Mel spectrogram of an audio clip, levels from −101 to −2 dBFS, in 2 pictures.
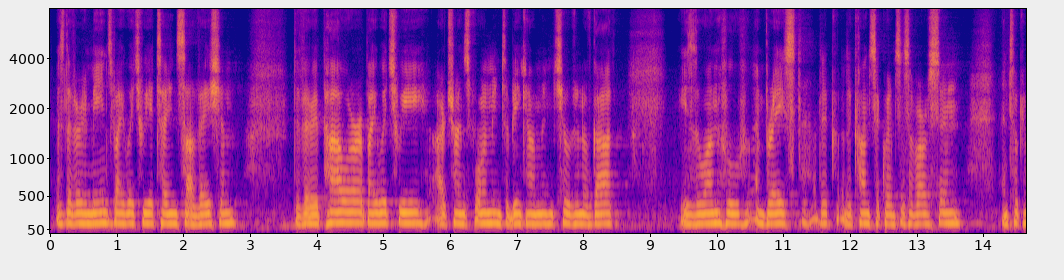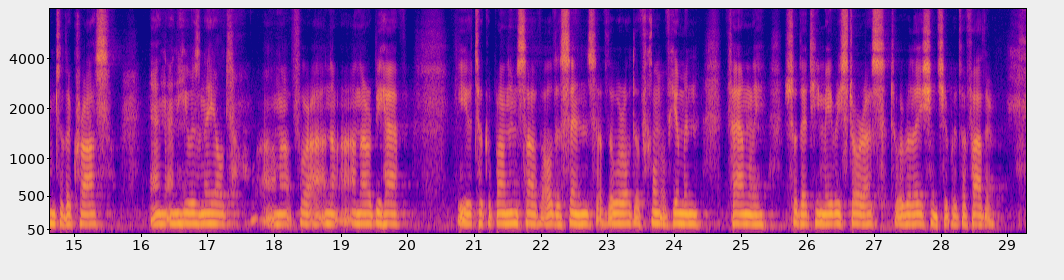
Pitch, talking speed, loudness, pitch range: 130 Hz, 160 wpm, -27 LUFS, 125-135 Hz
